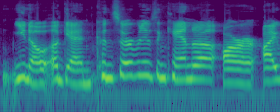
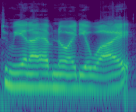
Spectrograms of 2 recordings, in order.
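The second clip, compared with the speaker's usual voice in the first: normal talking voice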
